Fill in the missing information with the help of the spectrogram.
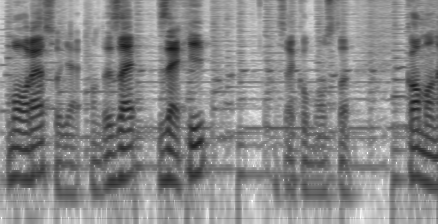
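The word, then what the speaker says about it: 是非: First Zehi, an adverb, which you might also guess yourself considering the context where it's placed. This one should be accent on the first mora.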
